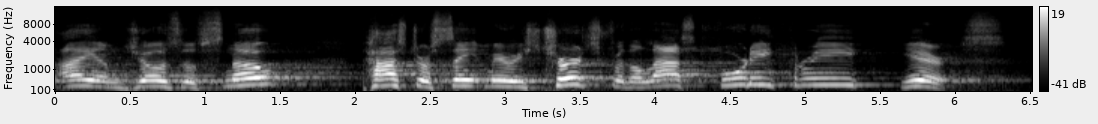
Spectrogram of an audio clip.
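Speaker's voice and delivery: grand, loud, booming proclamation voice. Telling a joke, a pastor introduces himself to St. Peter, booming loud voice. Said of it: "he booms out with a loud voice".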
